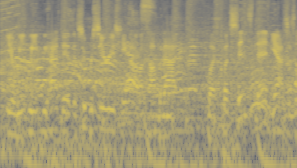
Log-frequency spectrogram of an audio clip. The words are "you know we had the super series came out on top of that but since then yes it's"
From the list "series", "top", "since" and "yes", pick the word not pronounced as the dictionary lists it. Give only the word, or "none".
none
